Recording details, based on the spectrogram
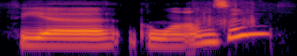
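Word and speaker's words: Thea Guanzon: one being Tusk Love by Thea Guanzan. That's how you pronounce that.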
